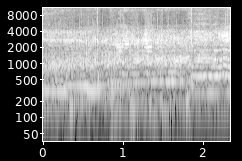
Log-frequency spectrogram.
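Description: Live Javanese jaran kepang accompaniment: a held melody line stepping between notes over frequent drum strokes.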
